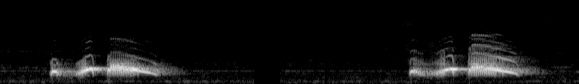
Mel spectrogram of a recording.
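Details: Spotted dove (tekukur) lure call to attract other doves: two separate phrases of low throaty cooing, each a short note and a longer rolling, descending coo, with a quiet gap between.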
